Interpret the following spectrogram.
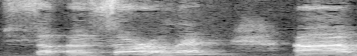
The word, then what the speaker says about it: psoriasis: And when we combine psoriasis, which actually spelled with the P, is just silent, it's called PS, psoriasis.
